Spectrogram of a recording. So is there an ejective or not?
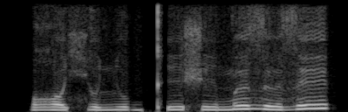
yes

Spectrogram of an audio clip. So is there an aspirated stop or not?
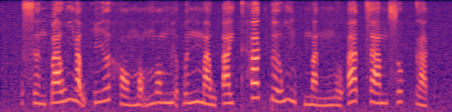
yes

